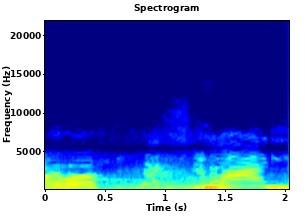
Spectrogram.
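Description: A toddler's high voice making drawn-out wordless sounds, one gliding up and back down in pitch about a second in.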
